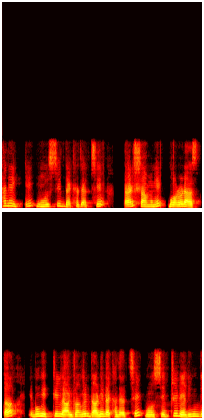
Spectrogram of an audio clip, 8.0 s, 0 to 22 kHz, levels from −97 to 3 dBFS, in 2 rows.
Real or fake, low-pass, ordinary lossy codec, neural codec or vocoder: fake; 7.2 kHz; none; codec, 16 kHz in and 24 kHz out, 0.6 kbps, FireRedTTS-2 codec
